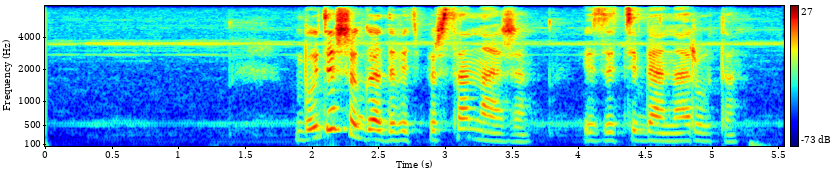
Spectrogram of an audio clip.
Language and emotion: Russian, positive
